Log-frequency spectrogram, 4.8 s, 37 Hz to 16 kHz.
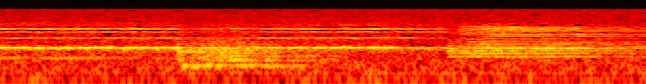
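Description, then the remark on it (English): A passenger train on the Ossining line rumbles steadily along the tracks, its continuous roar overlaid with sustained whining, whistle-like tones that shift in pitch partway through. No one speaks. “1:00 on the Ossining train, the last coach.”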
